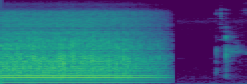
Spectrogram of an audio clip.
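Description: Steady buzzing hiss from a software-defined radio receiver's AM audio: a low hum under a wide hiss, cutting off abruptly near the end.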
